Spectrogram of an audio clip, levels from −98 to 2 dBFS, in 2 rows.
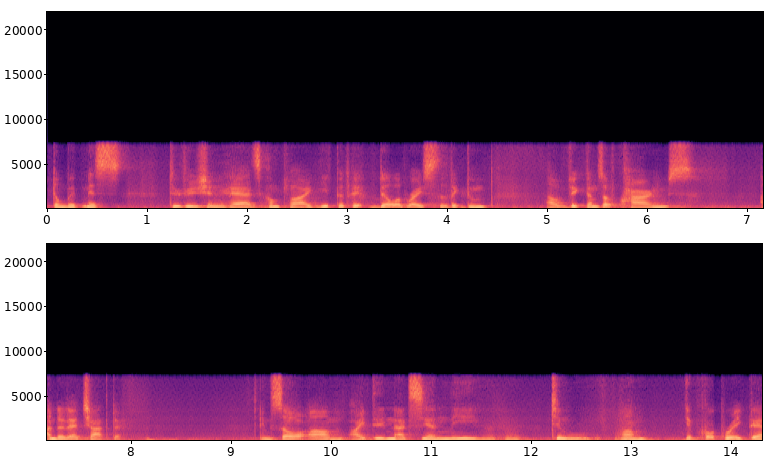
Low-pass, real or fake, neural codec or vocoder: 7.2 kHz; fake; codec, 16 kHz, 0.5 kbps, FunCodec, trained on Chinese and English, 25 frames a second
